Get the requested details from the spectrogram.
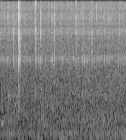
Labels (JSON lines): {"label": "ambient", "recorder": "HydroMoth"}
